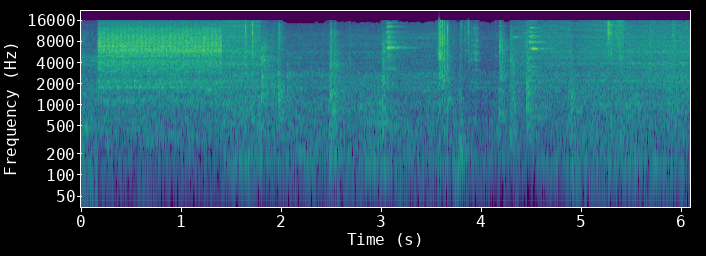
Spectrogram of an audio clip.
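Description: Printing machinery running in a print shop: a dense mechanical clatter with a burst of hiss in the first second or so, then repeated sharp clacks.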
